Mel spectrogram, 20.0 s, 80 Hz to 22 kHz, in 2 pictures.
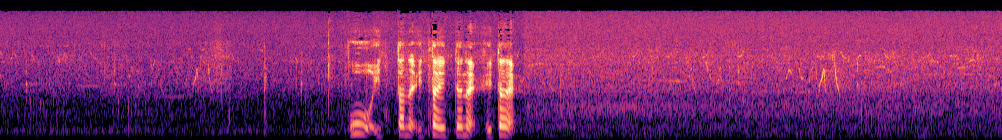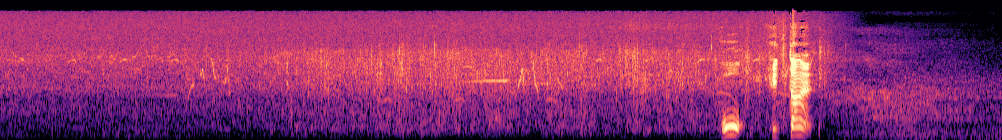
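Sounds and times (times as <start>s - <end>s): seaside ambience hiss: 0.0s - 18.6s
faint high chirps: 14.5s - 15.7s.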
